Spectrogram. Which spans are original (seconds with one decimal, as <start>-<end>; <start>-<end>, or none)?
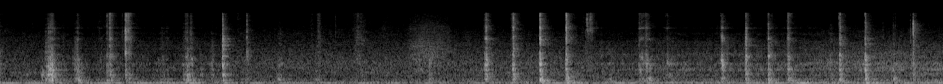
0.0-0.5; 2.2-5.9; 8.2-9.4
